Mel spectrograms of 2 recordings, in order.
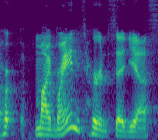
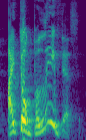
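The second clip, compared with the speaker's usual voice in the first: higher, louder amazed line; judge in disbelief; 7 semitones higher, 8 dB louder than usual. Acted. Judge can't believe Samuel keeps eating, amazed. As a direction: sound flabbergasted. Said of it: "The judge said".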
